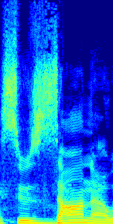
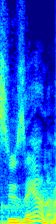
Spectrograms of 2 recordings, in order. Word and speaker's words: Susana: Well, because it's spelled S-U-S, because you want to say Susana with a Z.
